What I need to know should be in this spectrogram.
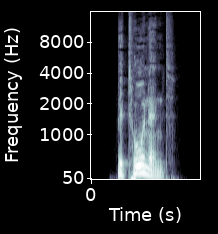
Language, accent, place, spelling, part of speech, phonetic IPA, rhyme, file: German, Germany, Berlin, betonend, verb, [bəˈtoːnənt], -oːnənt, De-betonend.ogg
- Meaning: present participle of betonen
